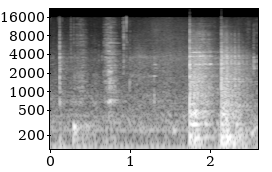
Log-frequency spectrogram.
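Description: A knife cuts through a seasoned, pan-fried steak on a plate, giving soft scrapes and then two sharper clinks of metal against the plate near the end, close and clear with no talk.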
